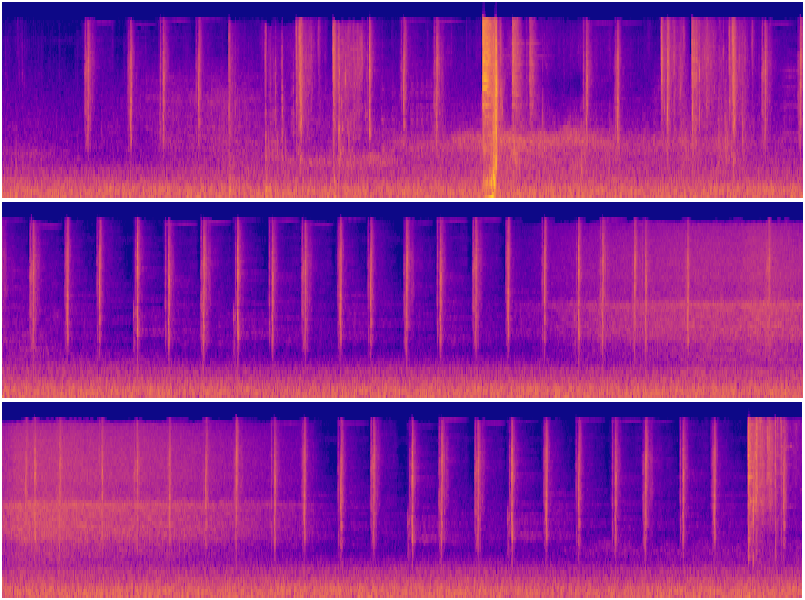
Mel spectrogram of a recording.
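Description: Footsteps thud quickly on a hard floor as a man runs.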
